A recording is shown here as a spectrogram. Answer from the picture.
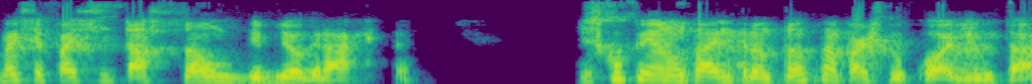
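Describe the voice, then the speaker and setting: At a fairly quick pace, a man speaks with a high pitch, ordinary pitch variation and very even loudness, the sound dry and close with no echo. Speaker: math teacher and LaTeX tutorial creator. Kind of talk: online lecture / tutorial.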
